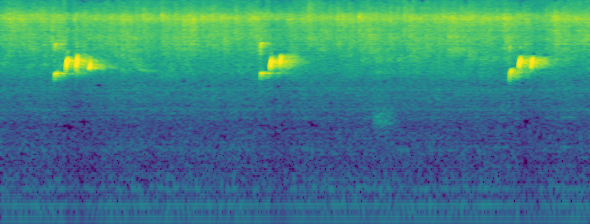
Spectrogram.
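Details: One-year-old Corsican European goldfinch giving brief high twittered phrases, three of them spaced roughly two and a half seconds apart, each a tight knot of sharp chirps, with constant low background hiss.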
